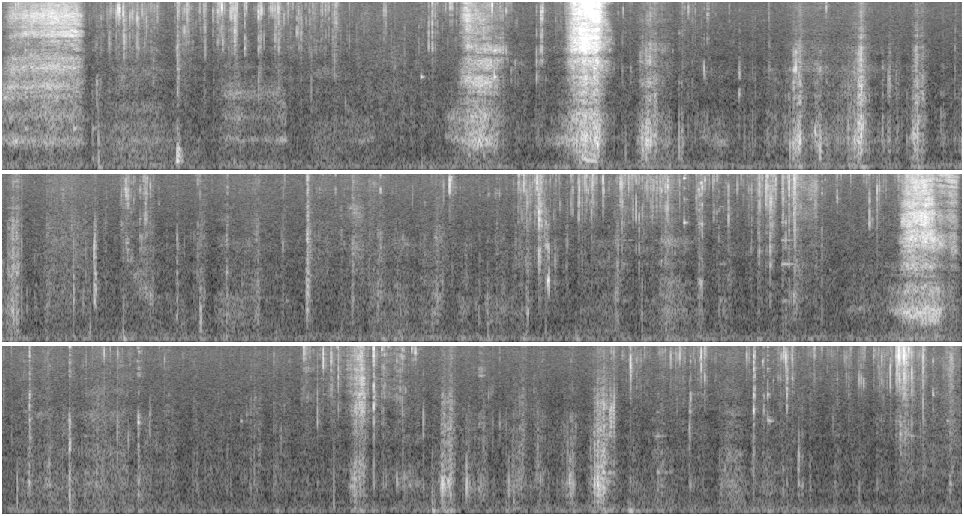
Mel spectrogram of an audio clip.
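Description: Close-miked chewing and mouth sounds of a person eating fried fish and rice by hand, with a handful of louder crunchy bites, the biggest about six seconds in and again near nineteen seconds.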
